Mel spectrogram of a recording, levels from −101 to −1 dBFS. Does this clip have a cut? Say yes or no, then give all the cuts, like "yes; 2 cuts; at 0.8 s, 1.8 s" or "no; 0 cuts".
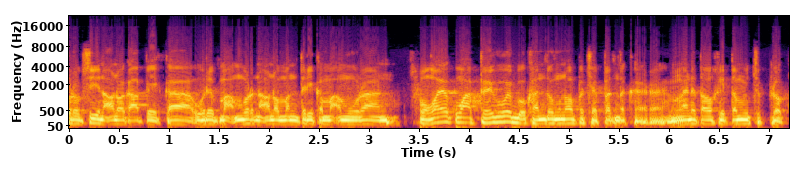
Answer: no; 0 cuts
